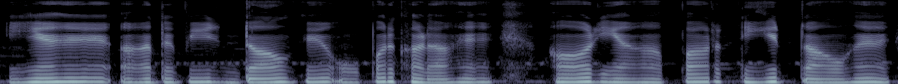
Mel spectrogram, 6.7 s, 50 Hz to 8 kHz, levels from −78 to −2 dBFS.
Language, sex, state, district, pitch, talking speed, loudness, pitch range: Hindi, male, Uttar Pradesh, Jyotiba Phule Nagar, 135 Hz, 115 wpm, -32 LUFS, 125-140 Hz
